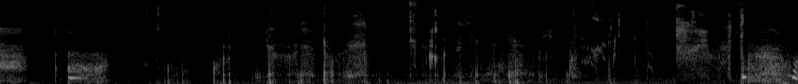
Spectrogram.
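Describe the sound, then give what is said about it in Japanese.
Close-up licking of an ear: many irregular, soft, wet smacks and clicks, with faint breathy whispering between them. “何って、耳を舐めてるの？”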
